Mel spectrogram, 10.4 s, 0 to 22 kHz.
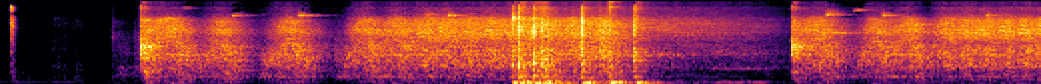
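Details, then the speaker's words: Hot restart after about a 20-mile drive with the engine fully warm, following a new starter and heat blanket install on a 5th-gen car: a brief strong crank, instant catch and steady idle. The hot-start problem appears fixed. "Starts up strong. I'm pretty sure that's going to take care of the problem."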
